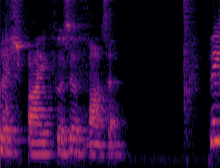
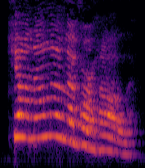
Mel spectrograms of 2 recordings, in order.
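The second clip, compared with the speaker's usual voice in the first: higher, louder eager request; crowd calling; 9 semitones higher, 9 dB louder than usual. A narrator's reading. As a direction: call out for one more. Crowd asks for more.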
